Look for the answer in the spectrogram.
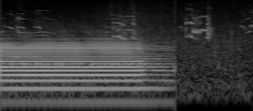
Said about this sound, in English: Well, that's the sound of the horn and the boats by the dock.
